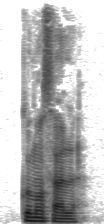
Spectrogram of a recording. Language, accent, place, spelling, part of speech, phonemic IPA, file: French, France, Lyon, commensal, adjective / noun, /kɔ.mɑ̃.sal/, LL-Q150 (fra)-commensal.wav
- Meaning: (adjective) commensal; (noun) commensal, tablemate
